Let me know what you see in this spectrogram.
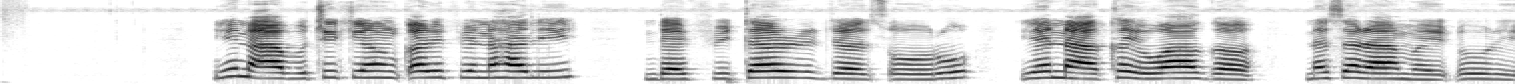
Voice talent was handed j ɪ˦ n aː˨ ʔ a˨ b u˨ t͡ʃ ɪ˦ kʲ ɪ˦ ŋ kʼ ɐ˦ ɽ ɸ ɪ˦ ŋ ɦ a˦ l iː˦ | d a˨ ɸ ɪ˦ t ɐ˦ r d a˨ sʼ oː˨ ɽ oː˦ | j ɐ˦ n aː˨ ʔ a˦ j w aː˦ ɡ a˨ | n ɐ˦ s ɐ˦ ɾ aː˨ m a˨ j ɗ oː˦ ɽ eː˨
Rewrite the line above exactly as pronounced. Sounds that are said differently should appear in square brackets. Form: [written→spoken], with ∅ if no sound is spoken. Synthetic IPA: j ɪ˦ n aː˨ ʔ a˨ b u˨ t͡ʃ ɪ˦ kʲ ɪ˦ ŋ kʼ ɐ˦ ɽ ɸ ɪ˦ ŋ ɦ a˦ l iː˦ | d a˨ ɸ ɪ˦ t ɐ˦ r d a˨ sʼ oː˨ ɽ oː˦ | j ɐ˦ n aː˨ [ʔ→k] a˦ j w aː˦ ɡ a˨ | n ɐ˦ s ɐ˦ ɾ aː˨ m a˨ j ɗ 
